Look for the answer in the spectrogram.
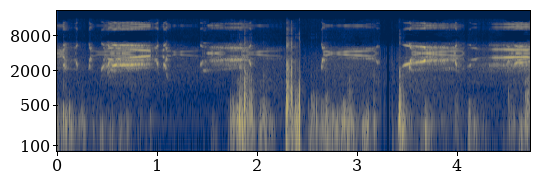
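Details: Osprey family at the nest in Port Lincoln, Australia, recorded 3 December 2021: series of high, thin whistled calls with harmonics, rising then slurred, repeated over several seconds, with low thumps and rustling below.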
